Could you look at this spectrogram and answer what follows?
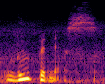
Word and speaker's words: Lupinus: varieties so I looked it up and it's pronounced lupinus so even though I call it Lupine I'm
